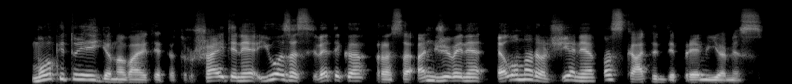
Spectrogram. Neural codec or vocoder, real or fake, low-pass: autoencoder, 48 kHz, 32 numbers a frame, DAC-VAE, trained on Japanese speech; fake; 14.4 kHz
